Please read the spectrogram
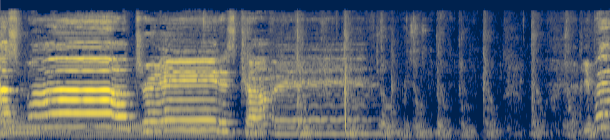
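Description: Mixed male and female a cappella group holding a close chord for about two and a half seconds, a vocal imitation of a train whistle. Then a low steady bass note under a fast, rhythmic vocal chugging.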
